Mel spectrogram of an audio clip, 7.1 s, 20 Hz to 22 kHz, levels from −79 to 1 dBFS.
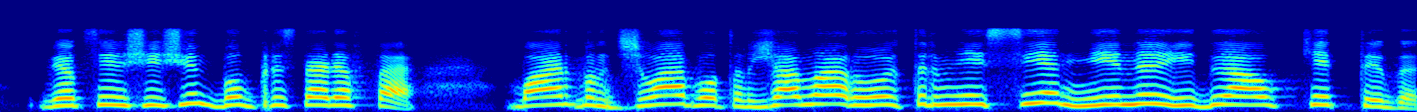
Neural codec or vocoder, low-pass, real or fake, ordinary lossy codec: codec, 16 kHz, 0.5 kbps, FunCodec, trained on Chinese and English, 25 frames a second; none; fake; none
